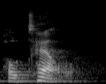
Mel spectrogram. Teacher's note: there are two syllables ho and tell like the English word tell as in tell me the stress is on the second syllable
